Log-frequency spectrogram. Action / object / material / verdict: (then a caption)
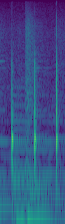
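tap / steering wheel spoke trim / unknown / solid. Three short, dull taps on the yacht-blue wrapped lower spoke trim of a Bentley Bentayga's three-spoke steering wheel, each a quick mid-pitched knock that dies almost instantly over a low background rumble. The trim gives no sharp or tinny ring, sounding solid and well finished.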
